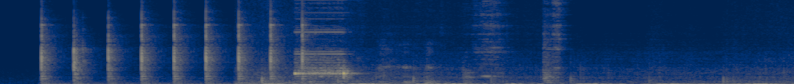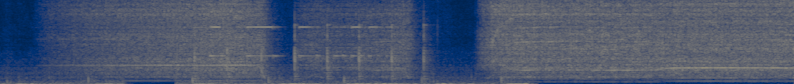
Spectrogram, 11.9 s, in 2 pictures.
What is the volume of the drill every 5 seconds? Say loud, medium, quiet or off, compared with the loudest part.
off, medium, loud.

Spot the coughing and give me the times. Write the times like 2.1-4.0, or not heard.
not heard.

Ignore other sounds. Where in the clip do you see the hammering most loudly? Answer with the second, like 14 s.
2 s.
